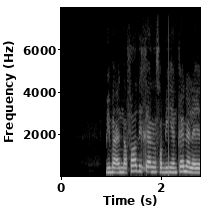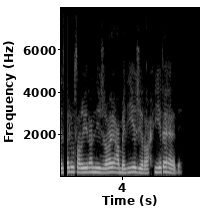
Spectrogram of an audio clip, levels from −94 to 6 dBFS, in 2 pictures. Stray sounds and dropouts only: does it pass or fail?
fail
